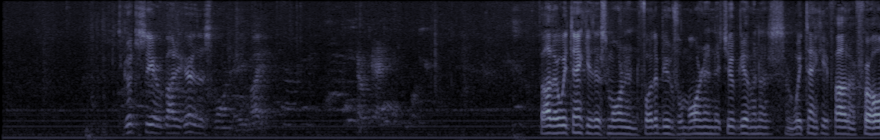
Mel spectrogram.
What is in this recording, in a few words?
Broadcast Prayer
